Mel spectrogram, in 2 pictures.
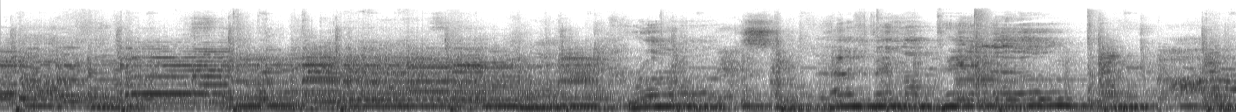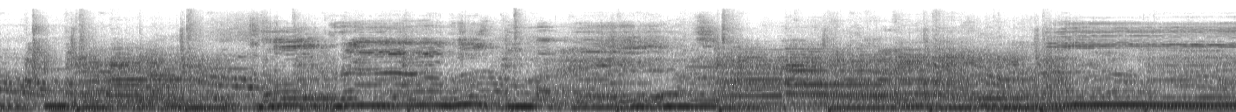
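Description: A live solo performance of a song: a guitar played with a steady strummed rhythm and a voice singing along.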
